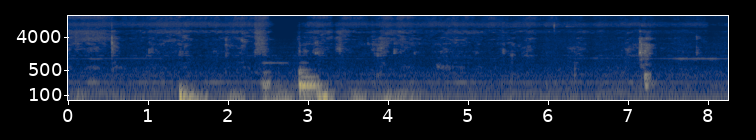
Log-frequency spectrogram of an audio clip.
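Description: A cloth wipes across a smooth surface.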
